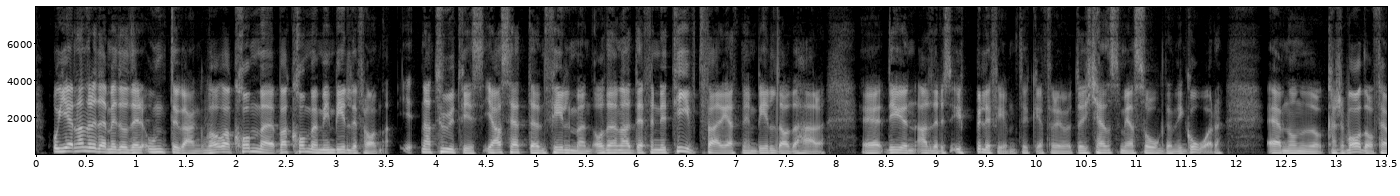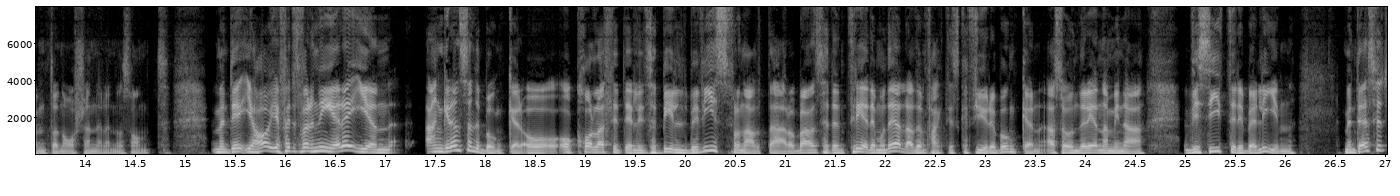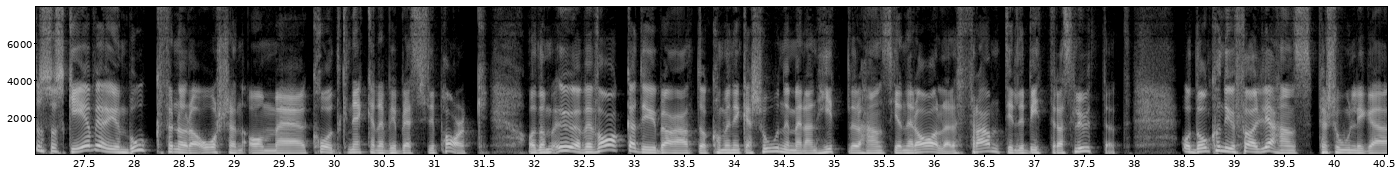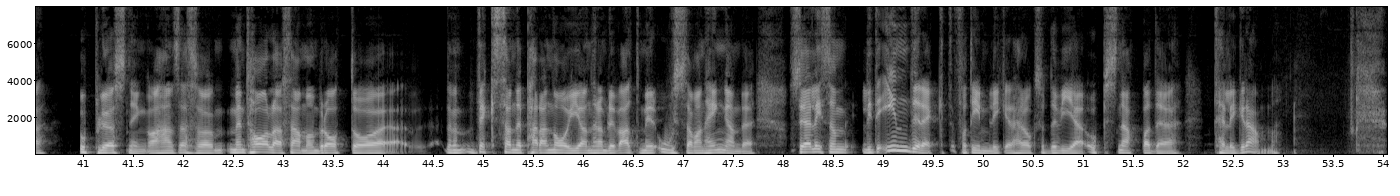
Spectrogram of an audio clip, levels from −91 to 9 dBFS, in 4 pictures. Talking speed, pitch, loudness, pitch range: 195 wpm, 125 Hz, -20 LUFS, 110-145 Hz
